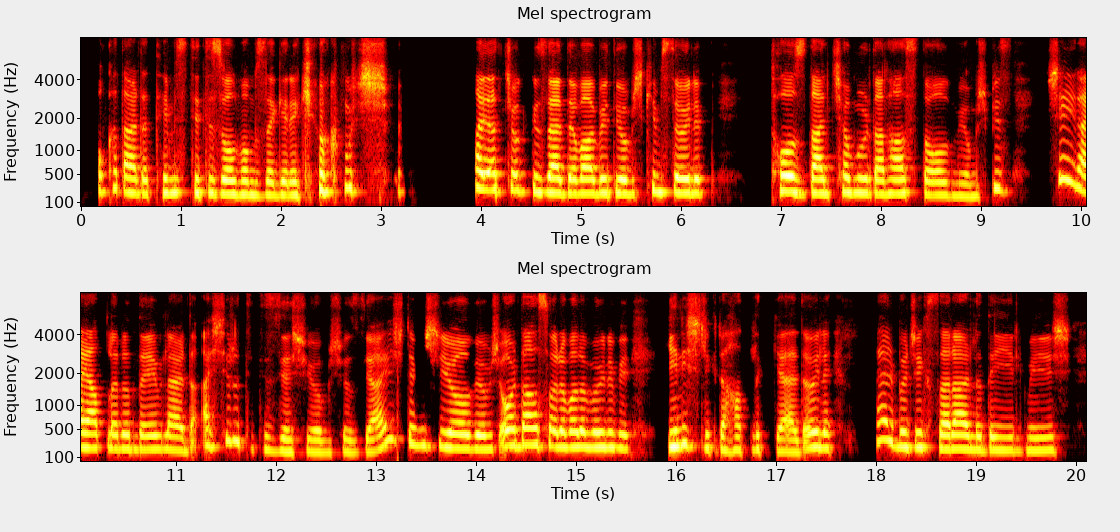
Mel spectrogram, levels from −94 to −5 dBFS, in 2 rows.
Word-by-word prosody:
O 240 Hz, -, -5 dB
kadar 225 Hz, -6 st, 0 dB
da 200 Hz, 0 st, -4 dB
temiz 215 Hz, +1 st, -2 dB
titiz 215 Hz, -1 st, -2 dB
olmamıza 190 Hz, -2 st, +2 dB
gerek 185 Hz, +4 st, -2 dB
yokmuş. 240 Hz, +1 st, 0 dB, 0.8 s
Hayat 260 Hz, -2 st, +5 dB
çok 245 Hz, -2 st, -4 dB
güzel 220 Hz, -3 st, +4 dB
devam 210 Hz, 0 st, +3 dB
ediyormuş, 205 Hz, -1 st, +2 dB
kimse 225 Hz, -2 st, +1 dB
öyle 210 Hz, 0 st, +4 dB, 0.7 s
tozdan, 215 Hz, -4 st, +6 dB
çamurdan 210 Hz, -2 st, 0 dB
hasta 205 Hz, 0 st, -1 dB
olmuyormuş. 175 Hz, -, -5 dB
Biz 255 Hz, -4 st, -4 dB, 0.3 s
şehir 410 Hz, -5 st, -1 dB
hayatlarında, 210 Hz, -3 st, +1 dB
evlerde 195 Hz, -3 st, -3 dB
aşırı 265 Hz, +6 st, -5 dB
titiz 195 Hz, -, -13 dB
yaşıyormuşuz 160 Hz, -1 st, -7 dB
ya, 165 Hz, +6 st, -2 dB
hiç 330 Hz, +3 st, -6 dB
de 260 Hz, -2 st, -2 dB
bir -, -, -3 dB
şey 235 Hz, -2 st, 0 dB
oluyormuş, 200 Hz, -1 st, +1 dB
oradan 255 Hz, +2 st, +3 dB
sonra 230 Hz, -2 st, 0 dB
bana 230 Hz, 0 st, +2 dB
böyle 225 Hz, 0 st, +2 dB
bir 205 Hz, -1 st, -5 dB, 0.3 s
genişlik 230 Hz, -3 st, +2 dB
rahatlık 190 Hz, +2 st, -6 dB
geldi. 160 Hz, -3 st, -3 dB
Öyle 220 Hz, -2 st, +2 dB, 0.4 s
her 310 Hz, -5 st, -1 dB
böcek 225 Hz, 0 st, 0 dB
zararlı 200 Hz, -3 st, +1 dB
değilmiş, 180 Hz, 0 st, -7 dB
210 Hz, 135 wpm, -22 LUFS, 195-230 Hz, 0.8 s, tozdan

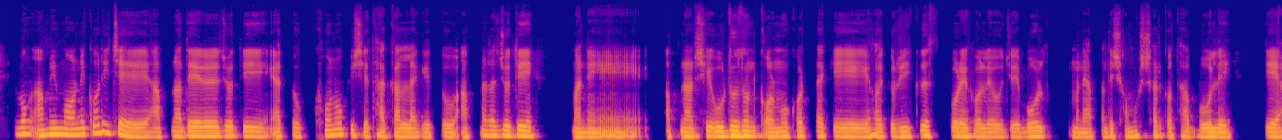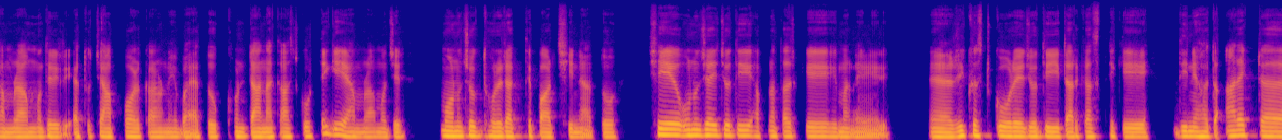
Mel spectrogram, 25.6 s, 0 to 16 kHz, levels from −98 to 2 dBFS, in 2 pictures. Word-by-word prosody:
এবং 170 Hz, +1 st, +1 dB
আমি 155 Hz, +3 st, +4 dB
মনে 150 Hz, +2 st, +2 dB
করি 210 Hz, +3 st, +1 dB
যে 145 Hz, -, +4 dB, 0.3 s
আপনাদের 115 Hz, +2 st, +1 dB, 0.3 s
যদি 120 Hz, 0 st, 0 dB, 0.3 s
এতক্ষণ 115 Hz, +4 st, -4 dB
অফিসে 135 Hz, -5 st, -4 dB
থাকার 110 Hz, -2 st, 0 dB
লাগে, 105 Hz, 0 st, -2 dB
তো 105 Hz, -, -3 dB, 0.2 s
আপনারা 130 Hz, +4 st, -2 dB
যদি 130 Hz, 0 st, +4 dB, 0.5 s
মানে 100 Hz, 0 st, +1 dB, 0.7 s
আপনার 110 Hz, -1 st, -1 dB
সেই 120 Hz, -1 st, +2 dB
ঊর্ধ্বতন 125 Hz, +1 st, +6 dB
কর্মকর্তাকে 115 Hz, +1 st, -1 dB, 0.3 s
হয়তো 105 Hz, -2 st, -1 dB
রিকোয়েস্ট 120 Hz, +3 st, 0 dB
করে 115 Hz, -2 st, +2 dB
হলেও 105 Hz, -1 st, -1 dB
যে 105 Hz, -, -2 dB
বোল 115 Hz, +1 st, +3 dB, 0.3 s
মানে 100 Hz, -1 st, -3 dB
আপনাদের 105 Hz, +1 st, -5 dB
সমস্যার 120 Hz, +1 st, -2 dB
কথা 110 Hz, 0 st, -4 dB, 0.2 s
বলে 105 Hz, -1 st, +3 dB, 0.4 s
যে 110 Hz, -, +1 dB
আমরা 105 Hz, 0 st, 0 dB
আমাদের 105 Hz, 0 st, 0 dB, 0.2 s
এত 105 Hz, -, -5 dB
চাপ 105 Hz, -2 st, +1 dB
হওয়ার 110 Hz, -1 st, +2 dB
কারণে 105 Hz, 0 st, -1 dB
বা 105 Hz, -, 0 dB
এতক্ষণ 110 Hz, +1 st, -3 dB
টানা 105 Hz, 0 st, +3 dB
কাজ 110 Hz, 0 st, 0 dB
করতে 115 Hz, +9 st, -3 dB
গিয়ে 145 Hz, -3 st, +2 dB
আমরা 105 Hz, 0 st, -3 dB
আমাদের 105 Hz, 0 st, -2 dB, 0.4 s
মনোযোগ 120 Hz, 0 st, +5 dB
ধরে 115 Hz, -1 st, +4 dB
রাখতে 115 Hz, +2 st, -3 dB
পারছি 105 Hz, 0 st, -3 dB
না। -, -, -2 dB
তো 105 Hz, -, -1 dB, 0.5 s
সেই 150 Hz, -1 st, +6 dB, 0.2 s
অনুযায়ী 140 Hz, 0 st, +5 dB
যদি 135 Hz, 0 st, 0 dB
আপনারা 120 Hz, 0 st, -3 dB
তাঁকে 115 Hz, 0 st, -2 dB, 0.3 s
মানে 105 Hz, 0 st, -1 dB, 0.7 s
অ্যা 110 Hz, 0 st, +2 dB, 0.2 s
রিকোয়েস্ট 130 Hz, +1 st, +2 dB
করে 115 Hz, -1 st, +5 dB
যদি 115 Hz, 0 st, +2 dB
তার 110 Hz, +1 st, +1 dB
কাছ 110 Hz, -, +1 dB
থেকে 110 Hz, -2 st, -2 dB, 0.5 s
দিনে 120 Hz, -1 st, +4 dB
হয়তো 115 Hz, -1 st, +2 dB
আরেকটা 130 Hz, -2 st, +1 dB
115 Hz, 155 wpm, -20 LUFS, 105-125 Hz, 0.7 s, ঊর্ধ্বতন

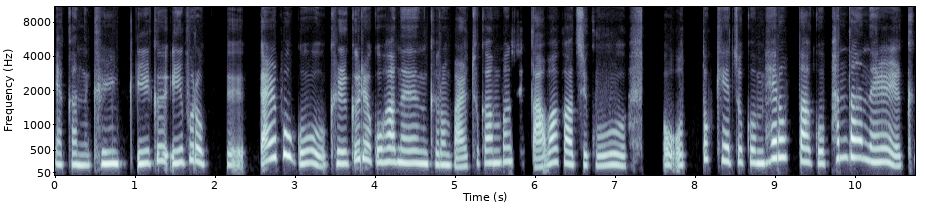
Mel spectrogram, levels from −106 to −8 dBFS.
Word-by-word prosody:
약간 215 Hz, -2 st, -1 dB
긁 230 Hz, +1 st, +3 dB, 0.2 s
일그 230 Hz, -, 0 dB
일부러 255 Hz, +1 st, 0 dB, 0.3 s
그 210 Hz, -, -4 dB, 0.2 s
깔보고 260 Hz, -, +2 dB
긁으려고 255 Hz, +3 st, -1 dB
하는 245 Hz, -3 st, +2 dB
그런 215 Hz, -2 st, -1 dB
말투가 195 Hz, +8 st, -3 dB
1 245 Hz, 0 st, +1 dB
번씩 275 Hz, -3 st, -6 dB
나와 235 Hz, +10 st, +1 dB
가지고 205 Hz, -4 st, -1 dB, 0.4 s
어 -, -, 0 dB
어떻게 280 Hz, +8 st, -3 dB
쪼끔 250 Hz, -2 st, 0 dB
해롭다고 285 Hz, -7 st, +2 dB
판단을 290 Hz, -, +2 dB
그 -, -, -13 dB
245 Hz, 245 characters per minute, -24 LUFS, 220-275 Hz, 0.4 s, 긁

